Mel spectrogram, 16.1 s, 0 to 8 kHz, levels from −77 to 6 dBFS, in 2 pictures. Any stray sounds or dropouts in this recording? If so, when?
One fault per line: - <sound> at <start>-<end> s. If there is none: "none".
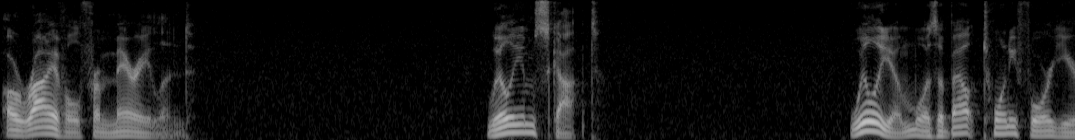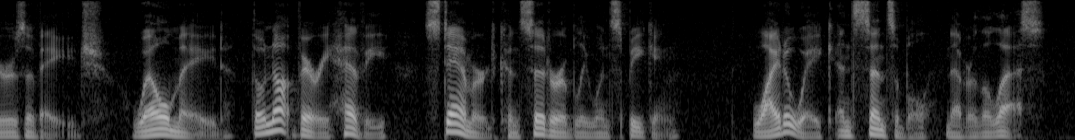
none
